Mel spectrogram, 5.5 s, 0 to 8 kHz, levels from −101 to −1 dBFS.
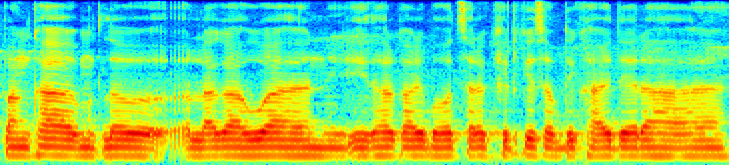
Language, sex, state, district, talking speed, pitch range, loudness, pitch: Hindi, male, Haryana, Rohtak, 165 wpm, 110-115 Hz, -15 LUFS, 110 Hz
